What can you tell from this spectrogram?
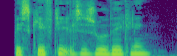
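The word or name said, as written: beskæftigelsesudvikling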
